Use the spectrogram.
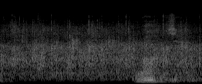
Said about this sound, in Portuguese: Coloquem-se de pé. Dê uma salva de palmas calorosas para Jesus.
